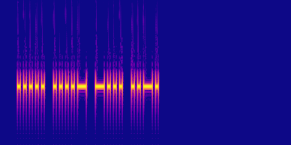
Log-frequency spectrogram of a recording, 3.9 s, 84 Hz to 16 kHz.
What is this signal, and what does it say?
Morse code, heard as a keyed tone, about 29 wpm, 700 Hz. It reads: 54BF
